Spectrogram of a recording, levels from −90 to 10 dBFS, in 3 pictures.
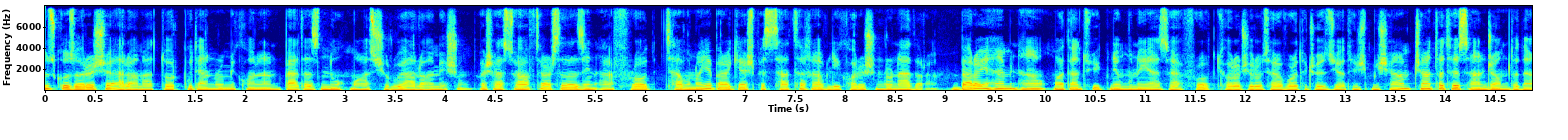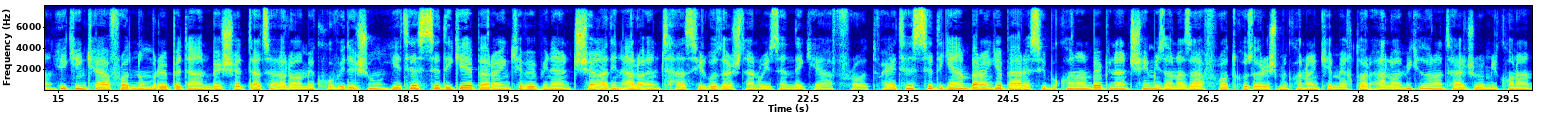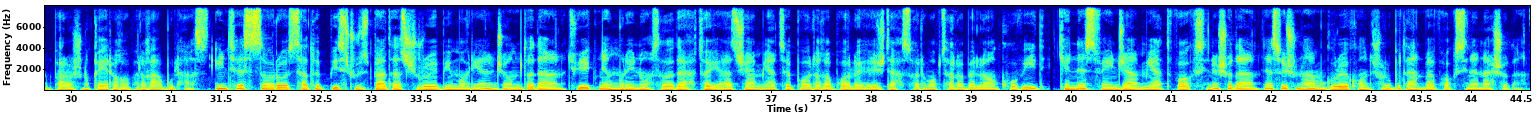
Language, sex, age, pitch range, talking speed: Persian, male, 20-39, 135-155 Hz, 170 wpm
